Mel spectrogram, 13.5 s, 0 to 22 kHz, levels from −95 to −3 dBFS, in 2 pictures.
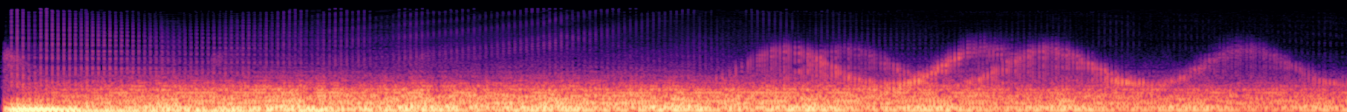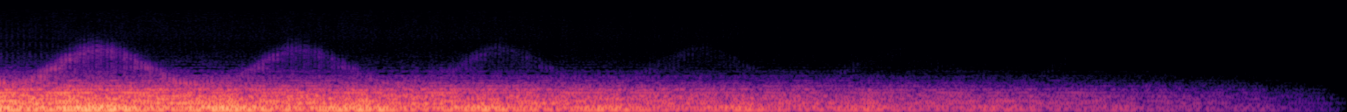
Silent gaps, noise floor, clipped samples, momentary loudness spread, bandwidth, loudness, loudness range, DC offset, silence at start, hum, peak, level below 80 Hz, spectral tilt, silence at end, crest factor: none; -63 dBFS; under 0.1%; 18 LU; 4.9 kHz; -16 LUFS; 19 LU; under 0.1%; 0.05 s; none; 0 dBFS; -18 dBFS; -10 dB/octave; 2.9 s; 14 dB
